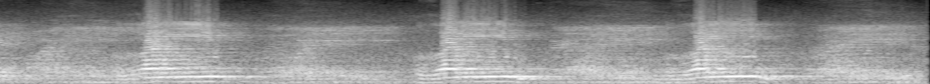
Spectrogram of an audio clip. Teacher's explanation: تو آپ محسوس کریں جو زبان کی جڑ ہے، جو زبان کی جڑ والا حصہ جو ہے وہ اوپر کاکڑے پہ جا کر کے لگ جاتا ہے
